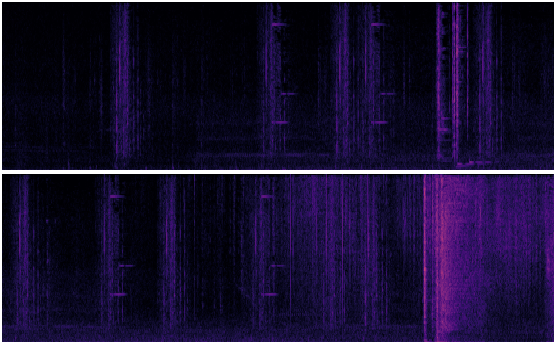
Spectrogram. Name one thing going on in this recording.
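Footsteps crunch over sand and rock.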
